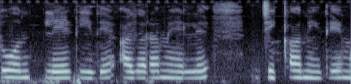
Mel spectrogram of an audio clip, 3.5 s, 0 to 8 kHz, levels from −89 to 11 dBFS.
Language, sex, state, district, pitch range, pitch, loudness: Kannada, female, Karnataka, Bidar, 225-240 Hz, 235 Hz, -16 LUFS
